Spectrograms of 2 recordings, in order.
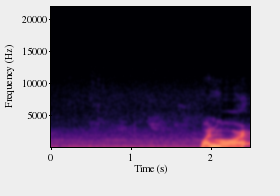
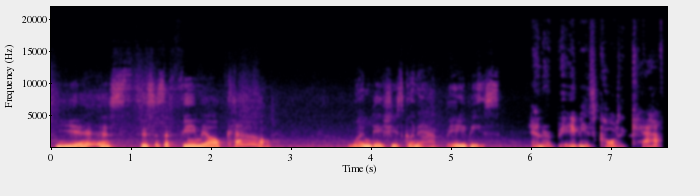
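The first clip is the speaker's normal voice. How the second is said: put-on reading to a toddler; 3 semitones lower, 4 dB quieter than usual. Talking to children like toddler.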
